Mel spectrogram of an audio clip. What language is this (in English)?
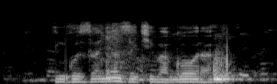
Kinyarwanda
